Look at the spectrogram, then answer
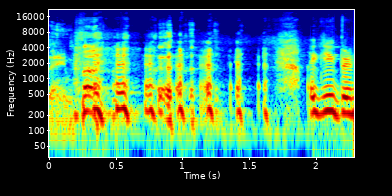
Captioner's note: laughing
